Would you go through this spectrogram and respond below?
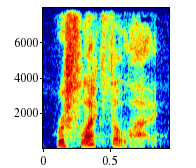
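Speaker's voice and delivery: hushed whisper of Reflect the light. Acted. Preacher whispering Jesus's words to the congregation. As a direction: breathe the words out.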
